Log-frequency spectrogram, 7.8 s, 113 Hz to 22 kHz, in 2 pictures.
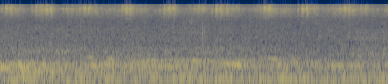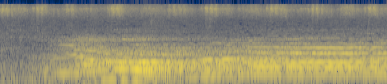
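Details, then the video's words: Rutting red deer in Poland, autumn 2020. A low murmur gives way midway to a loud, sustained, rich-harmonic roar that holds steady to the end. "Rykowisko jeleni, Rut season of Red Deer"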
